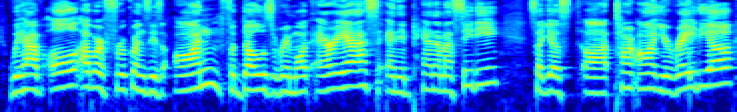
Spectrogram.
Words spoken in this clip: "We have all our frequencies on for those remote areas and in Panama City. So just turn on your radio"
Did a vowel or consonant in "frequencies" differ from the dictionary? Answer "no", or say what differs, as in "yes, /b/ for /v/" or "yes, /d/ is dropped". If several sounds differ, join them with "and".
no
